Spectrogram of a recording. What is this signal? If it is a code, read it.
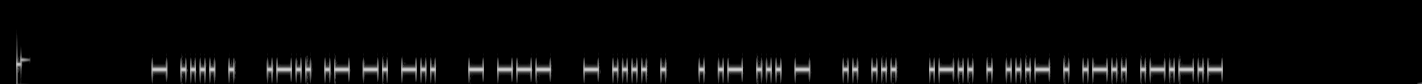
Morse code, heard as a keyed tone, about 25 wpm, 700 Hz. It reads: THE LAND TO THE EAST IS LEVEL.
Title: Sentences from Top 1000 Words - Review Part 4 - 25wpm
